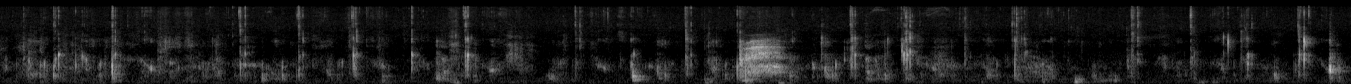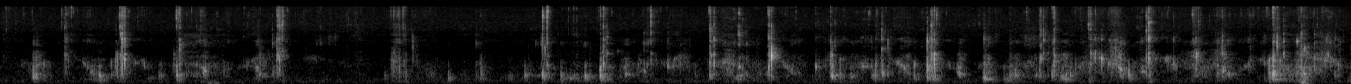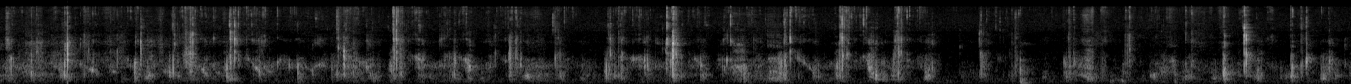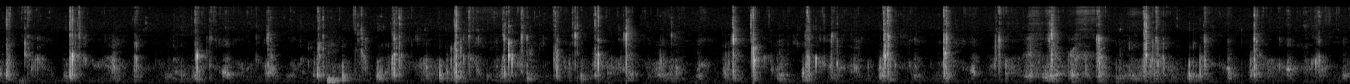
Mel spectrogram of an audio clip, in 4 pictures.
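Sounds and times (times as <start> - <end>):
people chewing crunchy food: 0.0 - 54.0
wet mouth clicks: 5.7 - 10.3, 39.2 - 54.0.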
